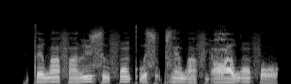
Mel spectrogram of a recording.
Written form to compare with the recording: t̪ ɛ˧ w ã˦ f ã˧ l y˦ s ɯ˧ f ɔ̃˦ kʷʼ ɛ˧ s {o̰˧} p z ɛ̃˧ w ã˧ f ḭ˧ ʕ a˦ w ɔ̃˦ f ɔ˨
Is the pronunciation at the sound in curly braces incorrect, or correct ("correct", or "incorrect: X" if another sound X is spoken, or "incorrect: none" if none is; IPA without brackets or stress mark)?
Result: correct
